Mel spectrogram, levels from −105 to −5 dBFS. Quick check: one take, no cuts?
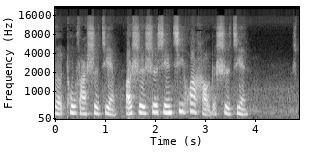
no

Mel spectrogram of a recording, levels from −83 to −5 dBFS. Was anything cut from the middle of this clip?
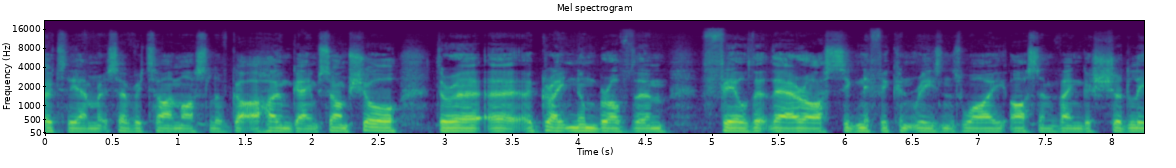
no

